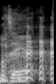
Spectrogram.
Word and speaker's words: Xanth: Damon Zant. The X is silent.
